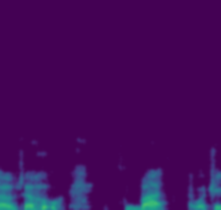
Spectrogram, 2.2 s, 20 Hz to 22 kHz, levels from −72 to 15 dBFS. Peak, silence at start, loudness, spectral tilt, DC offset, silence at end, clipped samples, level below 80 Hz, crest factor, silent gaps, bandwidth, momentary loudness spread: -2 dBFS; 0 s; -17 LUFS; -7.5 dB/octave; under 0.1%; 0 s; under 0.1%; -68 dBFS; 16 dB; none; 7.6 kHz; 16 LU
